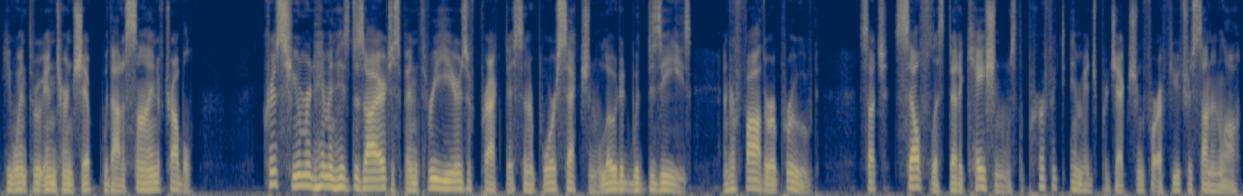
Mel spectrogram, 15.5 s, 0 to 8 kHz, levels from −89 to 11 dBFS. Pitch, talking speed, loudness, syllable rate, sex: 105 Hz, 180 wpm, -20 LUFS, 5.5 syllables/s, male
